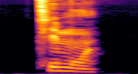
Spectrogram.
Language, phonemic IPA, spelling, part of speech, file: French, /te.mwɛ̃/, témoins, noun, LL-Q150 (fra)-témoins.wav
- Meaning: plural of témoin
